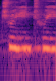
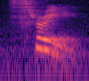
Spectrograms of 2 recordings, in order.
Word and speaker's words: three: nè số ba hơi khó nè Mình hy đọc là tre tre tree Tre là ra cái cây đúng không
